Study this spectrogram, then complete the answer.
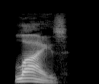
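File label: "lies", American English, male; everyone-can-use-english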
